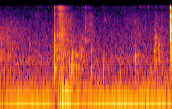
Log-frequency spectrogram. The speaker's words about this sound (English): I'm going to take a quick sip of water.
